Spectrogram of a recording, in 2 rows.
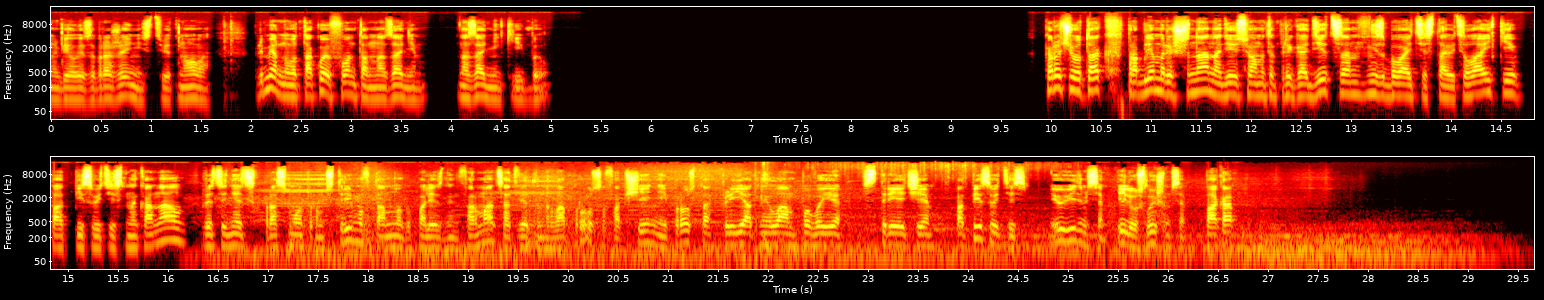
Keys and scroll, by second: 1.7 0, 9.7 0, 25.5 typing.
